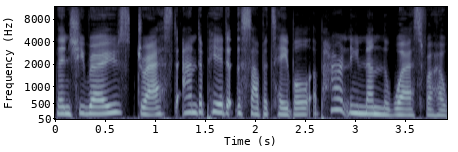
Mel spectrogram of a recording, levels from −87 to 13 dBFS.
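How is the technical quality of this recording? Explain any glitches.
The recording has one glitch, a stretch of channel delay (comb filtering) between 2.31 and 3.45 s. During that span one channel runs late by roughly 0.04 ms, which points to about a one-sample offset. When the channels are summed to mono, the shared content cancels near 10 kHz. The speech loses its top-end air and sounds slightly dull. A spectrogram would show a dark band of missing energy around 10 kHz that starts and stops abruptly at those times, while the waveform itself looks nearly unchanged.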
